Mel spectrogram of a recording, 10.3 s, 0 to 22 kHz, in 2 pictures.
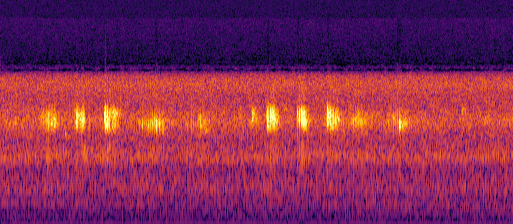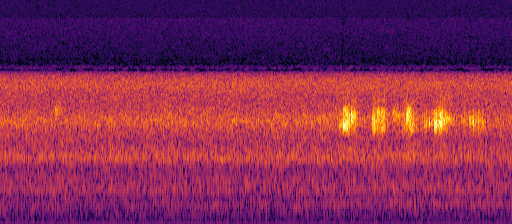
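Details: Italian locust recorded on Pag, Croatia, on 2 September 2019: soft, dry, scratchy pulses grouped into short bursts, one bout early and another after a long pause, very quiet over a faint hiss.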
